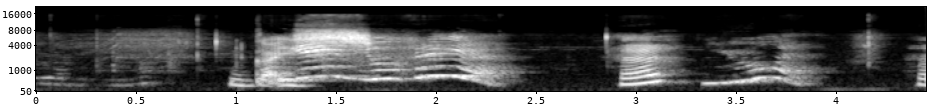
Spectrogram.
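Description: A child talks in a high voice close by.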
